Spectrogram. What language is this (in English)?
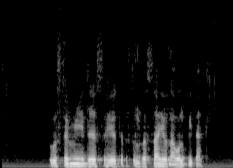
Pashto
